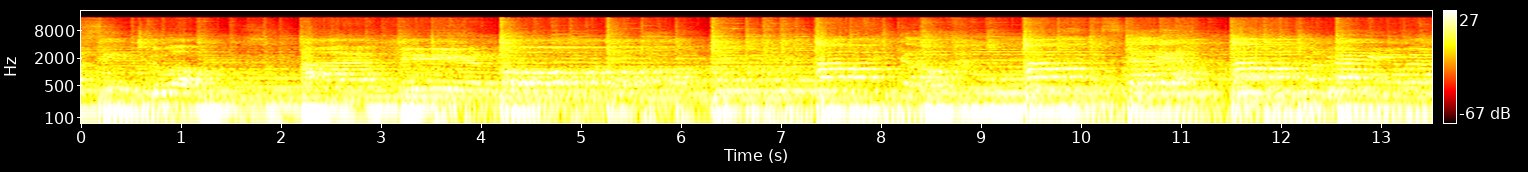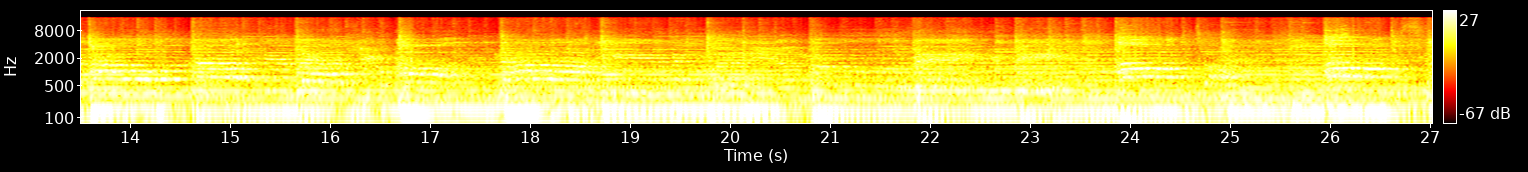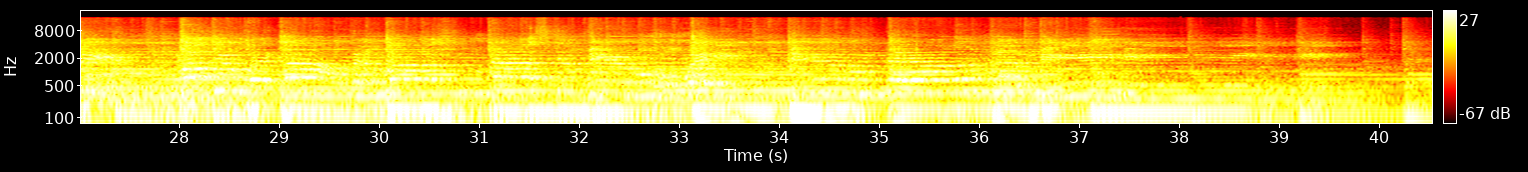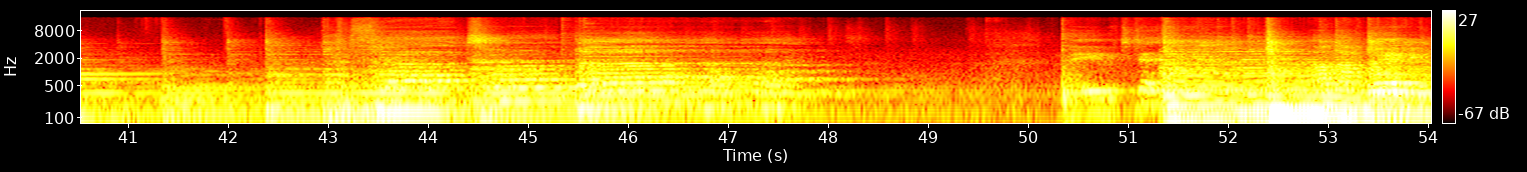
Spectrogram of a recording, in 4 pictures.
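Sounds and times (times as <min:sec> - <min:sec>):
man singing: 0:00.0 - 0:39.9, 0:43.2 - 0:48.5, 0:50.3 - 0:54.0
keyboard: 0:00.0 - 0:50.3
acoustic guitar: 0:00.0 - 0:54.0.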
